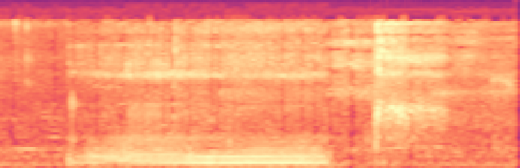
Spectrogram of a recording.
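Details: Sleeping bulldog, worn out and napping, lets out a single deep, droning snore of nearly two seconds with a steady buzzing tone. A brief faint noise follows in a quiet indoor setting.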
